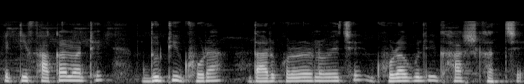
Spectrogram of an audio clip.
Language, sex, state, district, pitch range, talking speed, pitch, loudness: Bengali, male, West Bengal, Cooch Behar, 155-175 Hz, 125 wpm, 165 Hz, -19 LUFS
